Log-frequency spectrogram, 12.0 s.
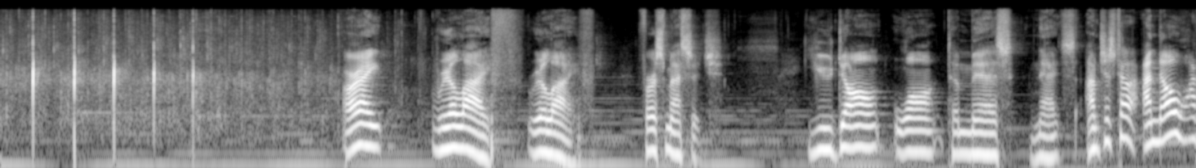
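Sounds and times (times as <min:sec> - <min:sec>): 
audience clapping in unison: 0:00.0 - 0:05.0
speech: 0:03.4 - 0:07.3, 0:08.1 - 0:11.9.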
